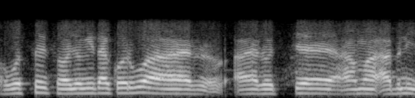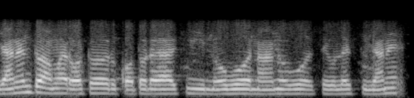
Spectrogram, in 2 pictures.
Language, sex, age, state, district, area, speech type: Bengali, male, 45-60, West Bengal, Nadia, rural, conversation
